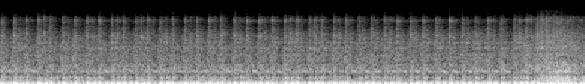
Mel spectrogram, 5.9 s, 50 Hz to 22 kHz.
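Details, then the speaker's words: Rare motorcycle (1 of 286) on its first run after purchase, on full choke after fuel flow to the carb was restored and the float bowl refitted. Low, even boxer-twin idle with smooth light throttle blips, no misses or clatter; running well. "let's throw this bowl back on try again a full choke that sounds much better oh yeah"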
